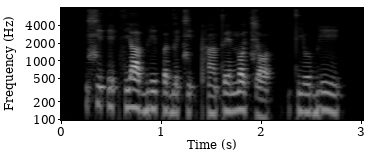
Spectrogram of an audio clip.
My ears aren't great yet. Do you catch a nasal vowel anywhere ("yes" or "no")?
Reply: yes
